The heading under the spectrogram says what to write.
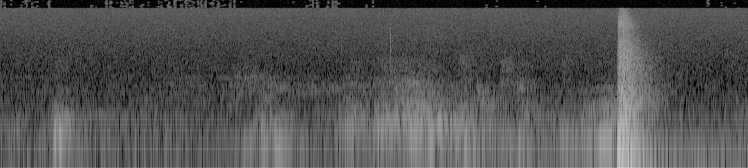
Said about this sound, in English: Okay, that sounded like a bang on the wall to me. That wasn't a door. That to me, that sounded like something scooting. It could be. It could be a piece of furniture hitting the wall. Sounds like you're scooting something. Or like a drawer slowly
